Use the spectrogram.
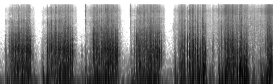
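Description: Long fingernails scratch quickly across a soft, stuffed white fabric pillow with a woven textured band. Dense, raspy scratching comes in rapid bursts separated by brief pauses, with a full, low-weighted body from the padded fabric.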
